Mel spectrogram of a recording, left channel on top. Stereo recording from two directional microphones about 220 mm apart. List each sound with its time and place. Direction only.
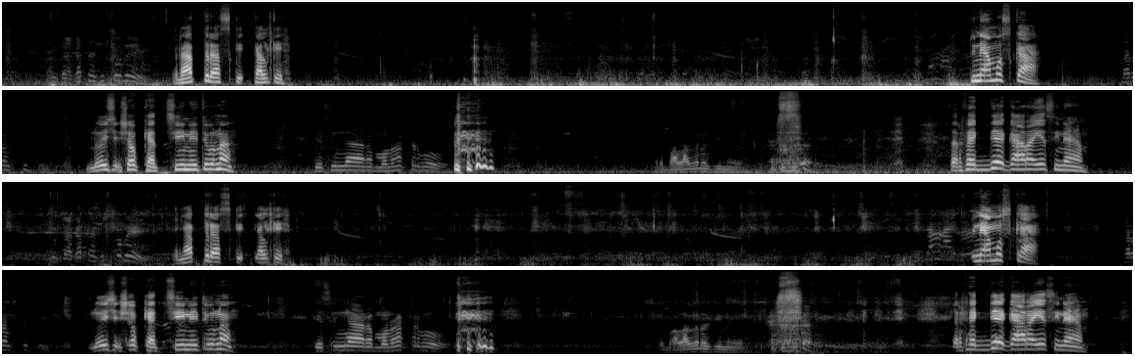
1.6 s speech: 40° left (ahead or behind)
8.1 s a sound: 40° left (ahead or behind)
9.7 s speech: 35° left (ahead or behind)
11.9 s speech: 40° left (ahead or behind)
14.7 s speech: 10° right (ahead or behind)
15.9 s speech: 40° left (ahead or behind)
19.0 s speech: 35° left (ahead or behind)
20.2 s a sound: 30° left (ahead or behind)
21.2 s speech: 30° left (ahead or behind)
